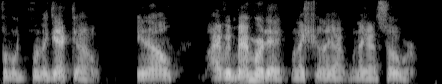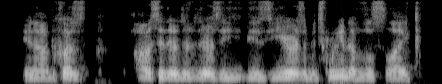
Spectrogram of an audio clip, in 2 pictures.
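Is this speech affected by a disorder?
Yes: stuttering; mumbles, self-described; here repeated sounds, repeated words.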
